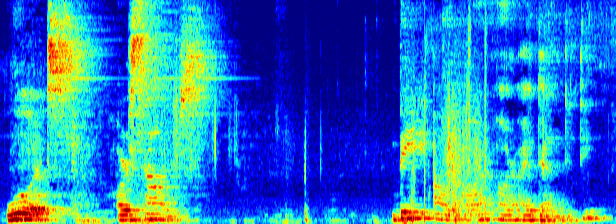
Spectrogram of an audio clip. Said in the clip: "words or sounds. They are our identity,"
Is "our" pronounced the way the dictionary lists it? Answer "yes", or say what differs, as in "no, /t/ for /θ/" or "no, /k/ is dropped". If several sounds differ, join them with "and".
yes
